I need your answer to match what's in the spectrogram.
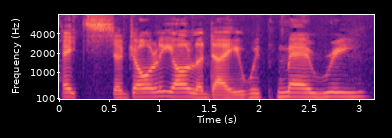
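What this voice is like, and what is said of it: Deliberately bad imitated British accent. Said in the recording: “The worst British accent you'll ever hear ... is Dick Van Dyke's. ... Wait, I was imitating him.”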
